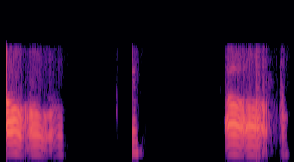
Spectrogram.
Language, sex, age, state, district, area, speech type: Bodo, female, 30-45, Assam, Udalguri, urban, conversation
